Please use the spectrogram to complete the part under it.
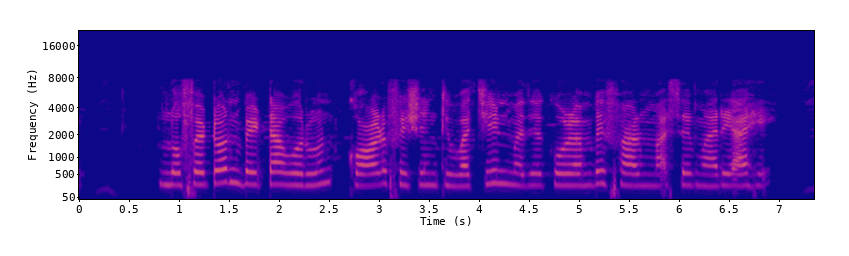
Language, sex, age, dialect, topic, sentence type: Marathi, female, 31-35, Northern Konkan, agriculture, statement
